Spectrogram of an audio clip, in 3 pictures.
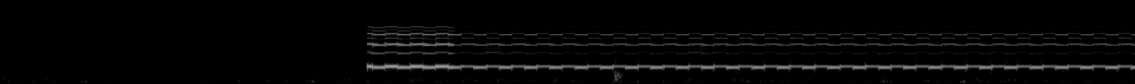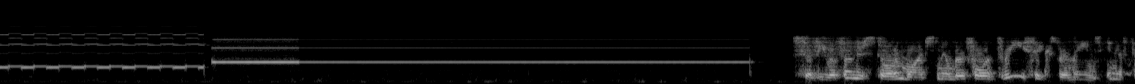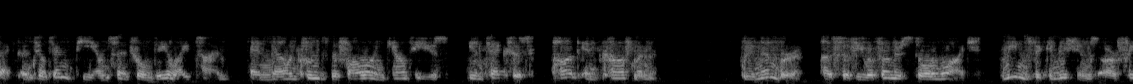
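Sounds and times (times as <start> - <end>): pulsing electronic alarm beeps: 3.7 - 18.9
steady warning tone: 3.7 - 26.8.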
